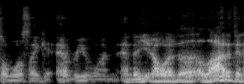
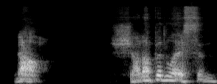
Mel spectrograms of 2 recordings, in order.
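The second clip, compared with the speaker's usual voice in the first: exasperated, fed-up, high, done-with-you tone; 7 semitones higher, 3 dB louder than usual. Retelling how a buddy explained the show: imitating Steve, fed up. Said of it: "That's exactly how he talks".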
